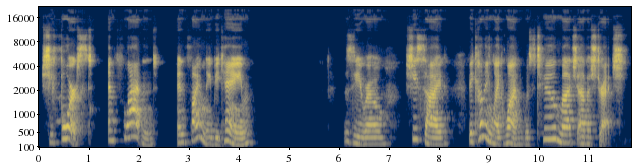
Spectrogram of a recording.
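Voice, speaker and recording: A woman reading a children's storybook aloud like a teacher, with deliberate, expressive phrasing for young listeners, on a dull recording. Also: mid-range voice. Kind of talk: scripted storybook read-aloud.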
